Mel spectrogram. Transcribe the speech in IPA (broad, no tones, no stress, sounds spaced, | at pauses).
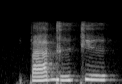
p a ɡ ɨ kʲ ɨ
